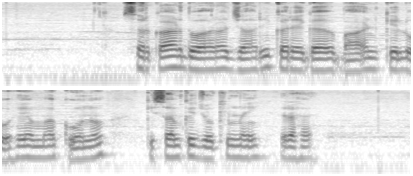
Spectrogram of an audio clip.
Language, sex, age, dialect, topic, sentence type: Chhattisgarhi, male, 60-100, Central, banking, statement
